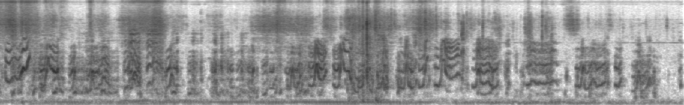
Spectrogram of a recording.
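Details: Pet guinea pigs fighting over bananas: a group utters many short, bent, whining squeaks in close succession, some overlapping, with brief pauses, above constant rustling and munching sounds.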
